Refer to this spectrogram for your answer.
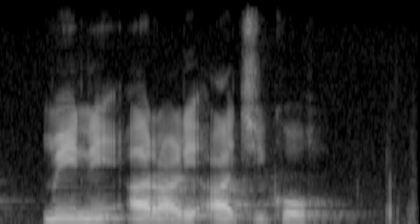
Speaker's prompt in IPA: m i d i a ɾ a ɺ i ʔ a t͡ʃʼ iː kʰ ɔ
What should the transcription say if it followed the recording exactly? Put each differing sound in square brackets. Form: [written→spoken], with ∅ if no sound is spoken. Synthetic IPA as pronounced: m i [d→n] i a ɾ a ɺ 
